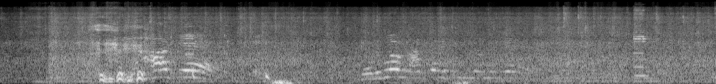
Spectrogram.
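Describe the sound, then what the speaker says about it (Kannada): Heavy rain pours steadily during a hill trek at Siddara Betta, a constant broadband wash beneath loud nearby talk. "ಸಖತ್ ಹೆವಿ ಮಳೆ ಗುರು ಮಳೆ ಅಂದರೆ ಮಳೆ ಸಖತ್ ಹೆವಿ ಮಳೆ"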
